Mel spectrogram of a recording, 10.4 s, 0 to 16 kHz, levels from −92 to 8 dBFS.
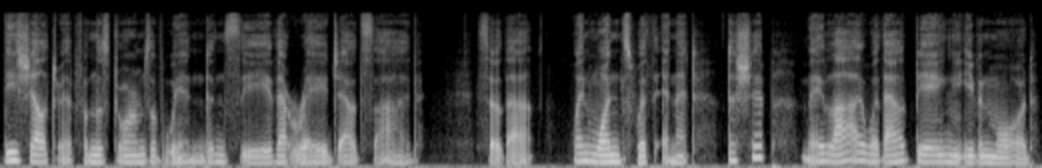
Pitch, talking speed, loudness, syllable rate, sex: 150 Hz, 155 wpm, -20 LUFS, 4.0 syllables/s, female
